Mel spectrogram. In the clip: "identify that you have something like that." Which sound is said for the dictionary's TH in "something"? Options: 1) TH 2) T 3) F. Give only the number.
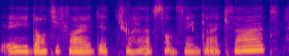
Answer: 1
